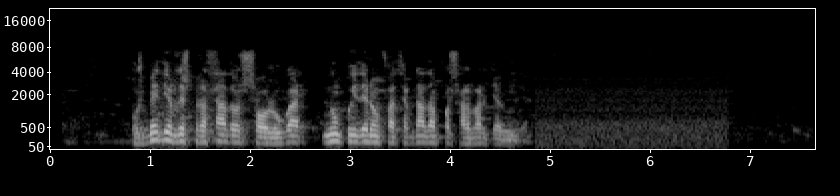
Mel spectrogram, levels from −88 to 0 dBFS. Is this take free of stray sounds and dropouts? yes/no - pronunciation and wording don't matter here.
yes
